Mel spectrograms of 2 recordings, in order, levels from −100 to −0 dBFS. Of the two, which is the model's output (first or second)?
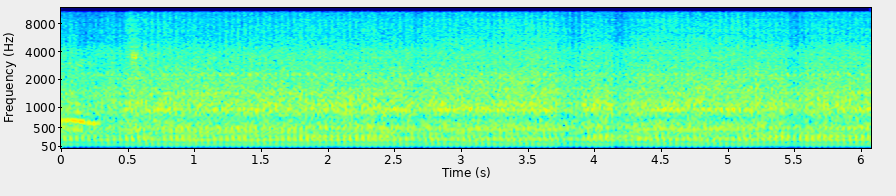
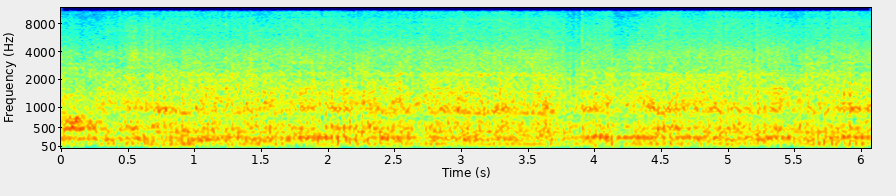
second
